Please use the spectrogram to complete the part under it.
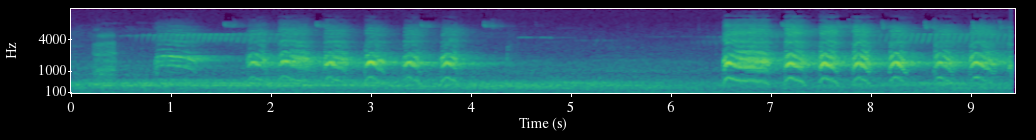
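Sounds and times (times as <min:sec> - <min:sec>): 
American crow cawing: 0:00.2 - 0:04.2, 0:06.6 - 0:09.4.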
